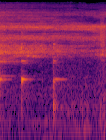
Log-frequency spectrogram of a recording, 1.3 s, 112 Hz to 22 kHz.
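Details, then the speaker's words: Superformance GT40 AC system: steady sharp hiss of refrigerant escaping from charge port after recharge attempt, valve core not sealing, releasing the charge; refrigerant leaking from service valve. "So there's definitely something up with this thing, because that's what I was doing before. It's just releasing the charge. It's almost like the Presta valve is not sealing."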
